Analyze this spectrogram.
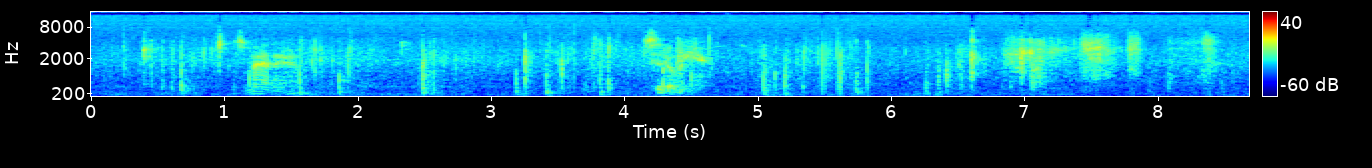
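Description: A woman talks quietly.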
